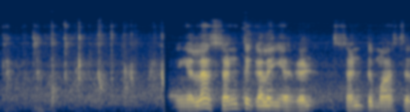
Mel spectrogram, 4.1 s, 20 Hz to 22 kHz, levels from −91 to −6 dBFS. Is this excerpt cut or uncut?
cut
